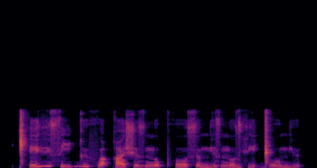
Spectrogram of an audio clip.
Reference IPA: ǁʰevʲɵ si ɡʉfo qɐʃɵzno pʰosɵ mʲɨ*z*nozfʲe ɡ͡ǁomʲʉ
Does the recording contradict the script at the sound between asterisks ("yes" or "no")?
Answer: no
